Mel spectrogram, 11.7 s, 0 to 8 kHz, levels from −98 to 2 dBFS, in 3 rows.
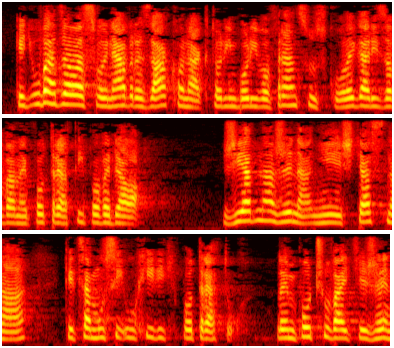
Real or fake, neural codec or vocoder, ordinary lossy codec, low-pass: real; none; none; 7.2 kHz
